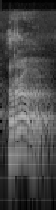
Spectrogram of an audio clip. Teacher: तो रा एक ऐसी ध्वनि है, एक ऐसा व्यंजन है जिसके उच्चारण करते समय हमारी जिह्वा है वो मुड़ जाती है और कंपन होता है, हमारे जिह्वा में कंपन होता है र, ठीक है। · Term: प्रकंपित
